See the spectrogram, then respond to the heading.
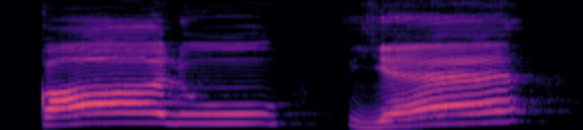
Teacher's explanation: Вот это долгота в размере двух огласовок естественной долготы фатха над буквой я.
